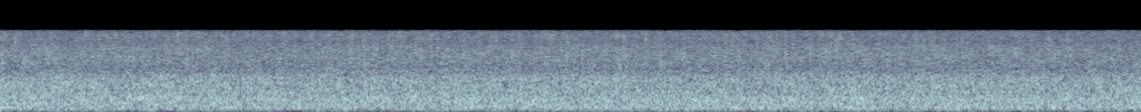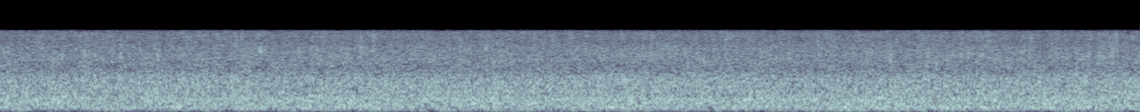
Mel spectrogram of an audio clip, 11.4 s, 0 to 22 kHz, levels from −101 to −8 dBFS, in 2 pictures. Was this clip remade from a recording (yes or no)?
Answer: no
